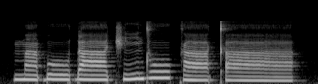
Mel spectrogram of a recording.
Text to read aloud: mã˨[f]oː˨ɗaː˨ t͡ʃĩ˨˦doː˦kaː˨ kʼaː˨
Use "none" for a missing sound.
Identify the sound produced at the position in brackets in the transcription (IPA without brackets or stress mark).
ɓ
